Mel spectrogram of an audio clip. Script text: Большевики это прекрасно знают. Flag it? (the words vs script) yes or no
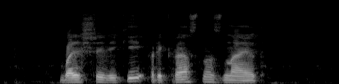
yes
